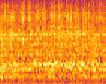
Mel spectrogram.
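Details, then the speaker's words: Lathe turning round stock in a steady rest with bars during an overhead-valve Briggs project: even, steady hum with no knocks, rattles or chatter; runs so quietly and smoothly that bar movement is hard to see. "I actually had to uh put a couple uh Sharpie marks on here magic marker because uh it was running so quiet and so smooth I couldn't tell if them B bars are moving but they are they're working"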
